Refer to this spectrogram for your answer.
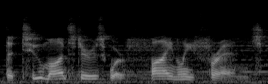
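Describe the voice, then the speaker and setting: A man narrating a scripted read-along story for children in a dramatic, expressive way. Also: medium pitch, unhurried. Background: music.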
